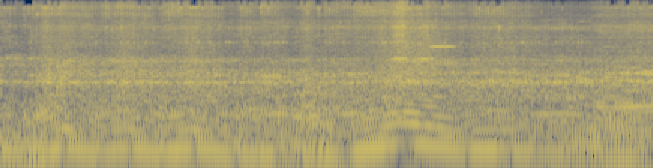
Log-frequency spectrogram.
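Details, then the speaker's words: Motorcycle started after fixing petrol overflow and misfire problems, kick start failed so self-started: loud, steady engine note with a small rev rise, no misfire or stumble; normal running. "Guys വണ്ടി start ആയിരിക്കുകയാണ് നമ്മുടെ overflow പ്രശ്നമൊക്കെ പരിഹരിച്ചു"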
